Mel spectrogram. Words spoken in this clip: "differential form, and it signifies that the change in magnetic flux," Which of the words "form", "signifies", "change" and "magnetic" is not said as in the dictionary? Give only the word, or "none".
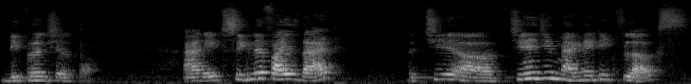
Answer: form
